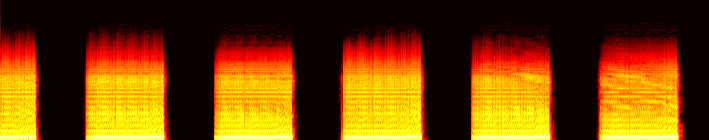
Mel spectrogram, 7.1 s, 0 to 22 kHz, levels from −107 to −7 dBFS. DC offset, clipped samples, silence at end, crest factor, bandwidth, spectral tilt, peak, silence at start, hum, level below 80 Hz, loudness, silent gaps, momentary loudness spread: 0.6%; under 0.1%; 0.3 s; 10 dB; 4.2 kHz; -10.5 dB/octave; -8 dBFS; 0 s; none; -30 dBFS; -20 LUFS; 0.41-0.85 s, 1.70-2.13 s, 2.98-3.40 s, 4.28-4.70 s, 5.55-5.97 s; 10 LU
